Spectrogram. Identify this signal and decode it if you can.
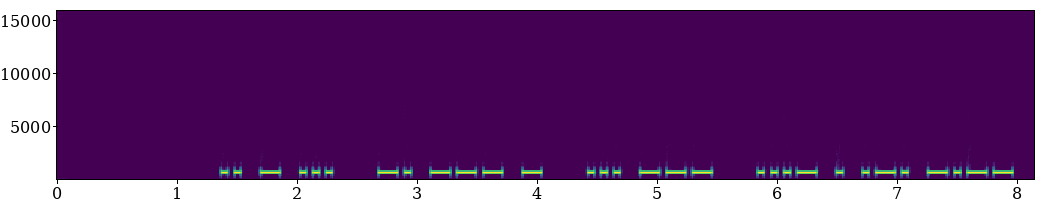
Morse code, heard as a keyed tone, about 22 wpm, 700 Hz. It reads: ITS NOT SO VERY
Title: Sentences from Top 1000 Words - Review Part 3 - 22wpm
